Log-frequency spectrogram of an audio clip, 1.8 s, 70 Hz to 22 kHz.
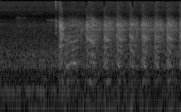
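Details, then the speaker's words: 2006 Toyota RAV4 4-cylinder that cranks but won't start: an even, brisk starter rhythm with no catch, and no fuel collected during the crank test. Empty tank, failed fuel pump or inactive fuel relay suspected. Crank no start from no fuel delivery. "There is no single fuel. So most likely there could be no fuel inside the tank, or maybe the fuel pump has failed, or maybe the fuel relay is not active."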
